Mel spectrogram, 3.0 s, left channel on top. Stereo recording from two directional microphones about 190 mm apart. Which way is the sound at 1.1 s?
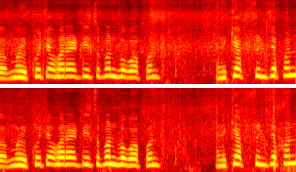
50° right (ahead or behind).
